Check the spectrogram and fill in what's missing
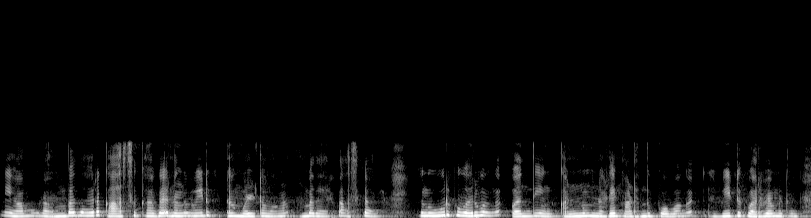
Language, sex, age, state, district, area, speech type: Tamil, female, 18-30, Tamil Nadu, Thoothukudi, rural, spontaneous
